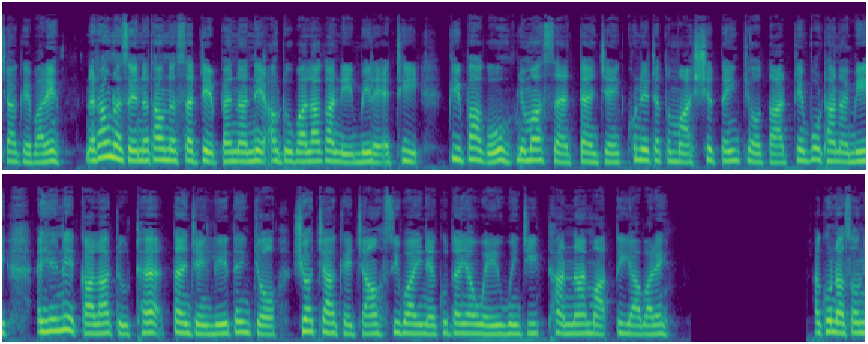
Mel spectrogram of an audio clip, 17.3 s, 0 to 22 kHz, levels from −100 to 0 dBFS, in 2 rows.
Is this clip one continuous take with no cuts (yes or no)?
no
